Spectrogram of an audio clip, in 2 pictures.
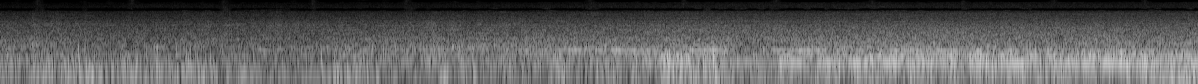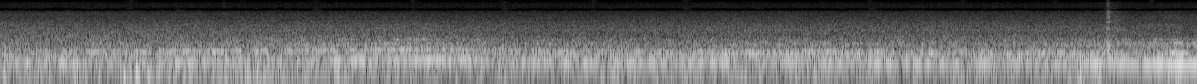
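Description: A train running past, its rumble growing louder over the first few seconds as a steady hum of several tones comes in on top, with a single sharp click near the end.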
